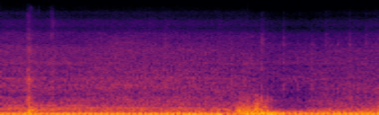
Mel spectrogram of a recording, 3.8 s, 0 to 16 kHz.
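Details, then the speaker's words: 2008 Jeep Wrangler 3.8L V6 after a preventive PCV valve replacement: low, even idle pulse with steady rhythm, no misses, ticks or hunting; smooth healthy idle with no check engine lights. "As you can see here, we have a pretty smooth idle, which is what you want."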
